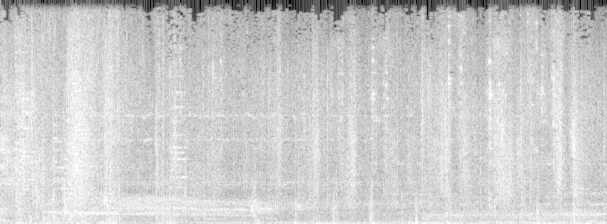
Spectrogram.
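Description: Footsteps thud steadily on wooden planks.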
